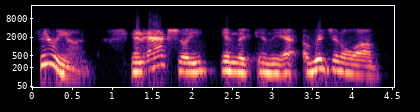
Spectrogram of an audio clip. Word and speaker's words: therion: And it's pronounced Therion.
